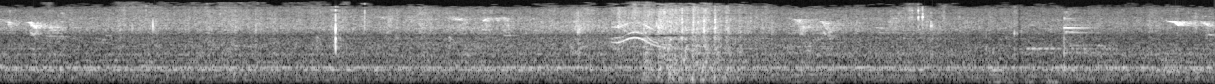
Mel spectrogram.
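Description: Small songbirds giving short, high chirps, with a brief flurry of wingbeats about halfway through and a single sharp tick a little before it.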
